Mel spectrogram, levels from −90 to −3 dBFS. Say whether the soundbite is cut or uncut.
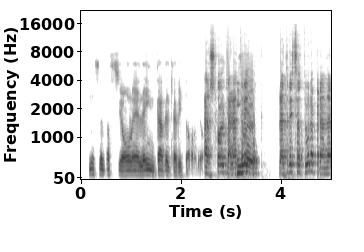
uncut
